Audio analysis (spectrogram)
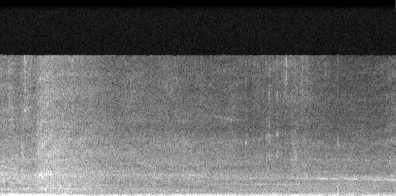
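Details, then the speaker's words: E-bike riding after new long and short tie rods were fitted to fix a knock from underneath: a steady rolling hum with road noise, no tok-tok knock or rattle, and the steering linkage sounds tight. "Yan, wala nang alog. Tinesting ko na rin. At wala na yung tok-tok-tok-tok. Ganoon. So okay na."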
